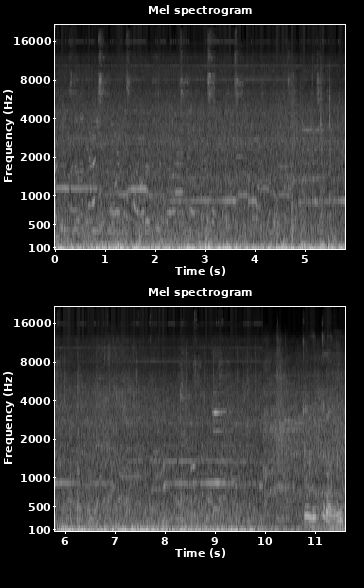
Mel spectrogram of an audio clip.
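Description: Steady rumble and clickety-clack inside a moving passenger train heading to Bathinda, continuous and close throughout, with voices chattering in the carriage.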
